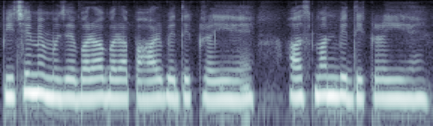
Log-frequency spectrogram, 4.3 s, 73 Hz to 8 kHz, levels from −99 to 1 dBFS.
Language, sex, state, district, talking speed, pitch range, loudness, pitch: Hindi, female, Arunachal Pradesh, Papum Pare, 205 wpm, 205-220 Hz, -13 LUFS, 205 Hz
